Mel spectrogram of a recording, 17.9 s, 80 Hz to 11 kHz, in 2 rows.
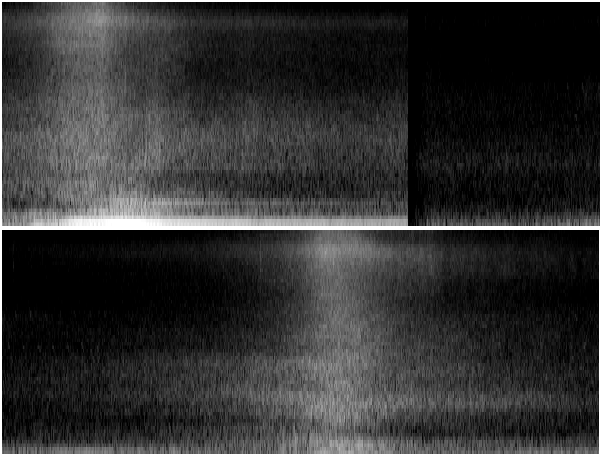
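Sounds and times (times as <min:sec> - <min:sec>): engine idling: 0:00.0 - 0:06.1
vehicle passing by: 0:00.0 - 0:06.1, 0:09.0 - 0:17.9
outdoor road noise: 0:00.0 - 0:17.9.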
